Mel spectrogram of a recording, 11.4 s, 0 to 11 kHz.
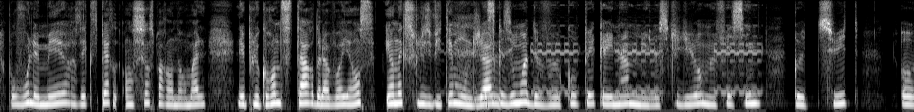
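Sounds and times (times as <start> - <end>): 
speech: 0.1 - 11.4
telephone ringing with an incoming call in electronic bursts: 5.4 - 9.6.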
